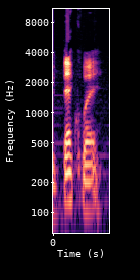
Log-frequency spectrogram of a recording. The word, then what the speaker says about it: Bequia: fully discovering the ways to pronounce pequea is actually back way we also learned back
